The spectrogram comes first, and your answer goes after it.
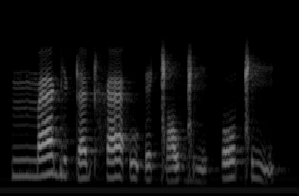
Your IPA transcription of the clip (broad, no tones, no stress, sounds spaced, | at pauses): mː æ ɡ i ʈ æ ʈ x æ ʔ u ʔ e ɡ͡ǁ ɒ w ɡ͡ǁ i | o ǁ i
